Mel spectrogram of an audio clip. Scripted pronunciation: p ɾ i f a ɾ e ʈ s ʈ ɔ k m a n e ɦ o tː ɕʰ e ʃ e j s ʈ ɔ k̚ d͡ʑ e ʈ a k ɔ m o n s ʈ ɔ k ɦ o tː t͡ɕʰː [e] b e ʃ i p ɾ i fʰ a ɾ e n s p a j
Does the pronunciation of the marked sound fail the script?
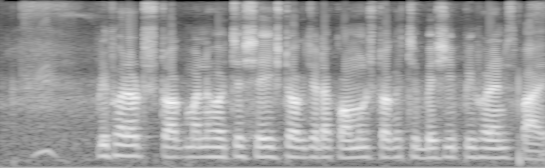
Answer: no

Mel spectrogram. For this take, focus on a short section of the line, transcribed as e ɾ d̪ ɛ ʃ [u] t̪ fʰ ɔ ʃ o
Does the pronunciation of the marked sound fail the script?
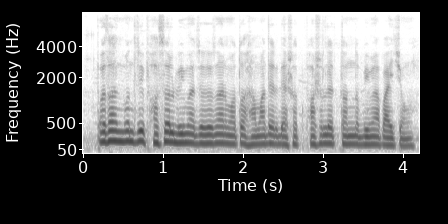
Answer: yes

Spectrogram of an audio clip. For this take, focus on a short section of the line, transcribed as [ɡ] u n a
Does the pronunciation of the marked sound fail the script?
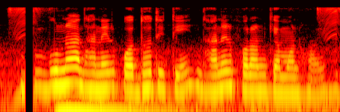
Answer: yes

